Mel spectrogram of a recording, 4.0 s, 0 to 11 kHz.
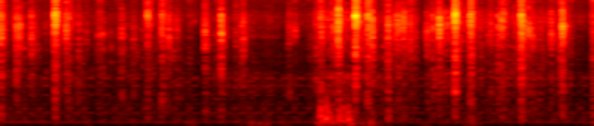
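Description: Fast fingertip typing with both hands on a full-size black plastic A4Tech membrane keyboard with a hollow plastic body, resting on a blue mat, gives a steady stream of short, bright, dry taps. Midway through, a louder cluster of lower, thumpier keystrokes stands out before the light tapping resumes, with a faint possible bird sound in the background.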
